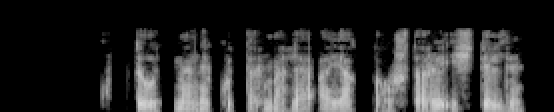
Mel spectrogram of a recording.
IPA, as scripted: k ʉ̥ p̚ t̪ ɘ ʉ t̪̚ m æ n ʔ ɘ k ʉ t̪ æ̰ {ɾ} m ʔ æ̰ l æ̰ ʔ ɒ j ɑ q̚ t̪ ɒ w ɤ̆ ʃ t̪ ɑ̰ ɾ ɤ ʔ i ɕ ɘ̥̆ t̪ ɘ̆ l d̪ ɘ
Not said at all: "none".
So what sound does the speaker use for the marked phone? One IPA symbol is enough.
ɾ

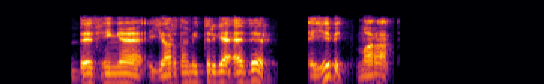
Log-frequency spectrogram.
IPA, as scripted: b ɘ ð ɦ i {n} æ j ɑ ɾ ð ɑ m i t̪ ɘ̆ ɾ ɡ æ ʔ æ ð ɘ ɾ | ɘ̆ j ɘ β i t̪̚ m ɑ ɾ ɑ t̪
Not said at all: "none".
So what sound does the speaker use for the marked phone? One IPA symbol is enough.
ŋ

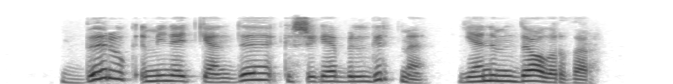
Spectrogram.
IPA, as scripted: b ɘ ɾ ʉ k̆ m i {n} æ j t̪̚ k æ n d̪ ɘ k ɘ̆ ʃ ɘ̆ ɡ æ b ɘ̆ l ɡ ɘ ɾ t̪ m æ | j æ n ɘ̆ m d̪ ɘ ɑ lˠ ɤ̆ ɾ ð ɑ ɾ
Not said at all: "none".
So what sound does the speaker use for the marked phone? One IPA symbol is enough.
n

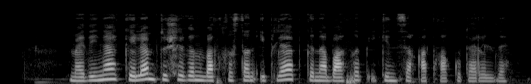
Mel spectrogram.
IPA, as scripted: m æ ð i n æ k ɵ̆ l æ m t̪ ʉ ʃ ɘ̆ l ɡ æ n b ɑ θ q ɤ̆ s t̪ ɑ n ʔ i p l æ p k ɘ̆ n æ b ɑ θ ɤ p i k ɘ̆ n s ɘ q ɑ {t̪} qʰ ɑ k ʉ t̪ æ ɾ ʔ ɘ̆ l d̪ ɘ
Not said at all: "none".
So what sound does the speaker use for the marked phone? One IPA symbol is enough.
t̪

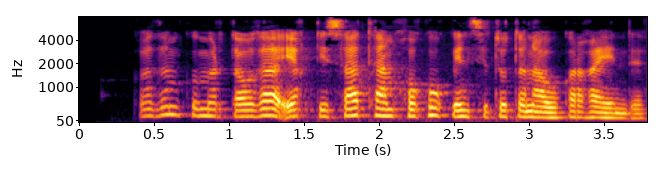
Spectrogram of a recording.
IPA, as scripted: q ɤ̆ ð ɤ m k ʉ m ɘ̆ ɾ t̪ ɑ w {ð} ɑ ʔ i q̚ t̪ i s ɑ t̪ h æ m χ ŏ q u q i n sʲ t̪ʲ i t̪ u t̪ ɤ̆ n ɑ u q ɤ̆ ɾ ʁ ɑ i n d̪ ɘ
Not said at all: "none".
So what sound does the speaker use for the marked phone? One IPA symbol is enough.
ð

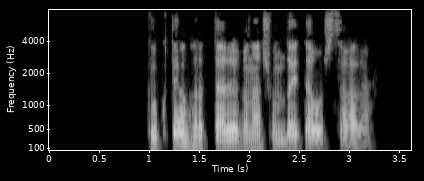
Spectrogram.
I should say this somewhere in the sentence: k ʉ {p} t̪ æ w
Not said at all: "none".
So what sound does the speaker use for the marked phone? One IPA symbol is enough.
k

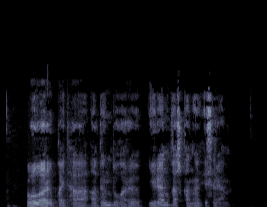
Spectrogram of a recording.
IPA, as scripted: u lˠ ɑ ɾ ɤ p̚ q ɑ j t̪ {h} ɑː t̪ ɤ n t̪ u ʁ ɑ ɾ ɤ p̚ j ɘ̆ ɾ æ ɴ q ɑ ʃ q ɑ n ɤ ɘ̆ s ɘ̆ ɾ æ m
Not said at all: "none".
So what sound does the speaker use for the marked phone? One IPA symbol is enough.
h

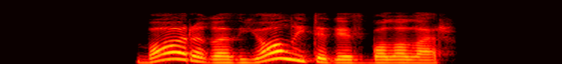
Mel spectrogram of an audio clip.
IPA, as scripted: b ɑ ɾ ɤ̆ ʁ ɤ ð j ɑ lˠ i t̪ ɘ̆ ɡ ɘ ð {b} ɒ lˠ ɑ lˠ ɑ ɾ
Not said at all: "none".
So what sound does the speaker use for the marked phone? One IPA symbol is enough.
b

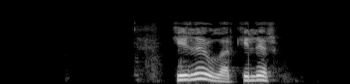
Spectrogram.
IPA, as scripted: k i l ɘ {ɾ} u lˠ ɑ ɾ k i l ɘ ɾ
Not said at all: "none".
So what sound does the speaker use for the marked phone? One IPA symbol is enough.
ɾ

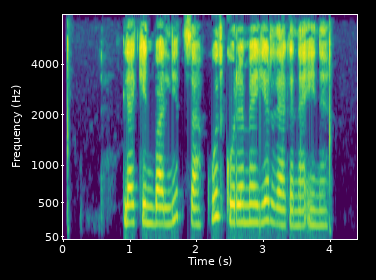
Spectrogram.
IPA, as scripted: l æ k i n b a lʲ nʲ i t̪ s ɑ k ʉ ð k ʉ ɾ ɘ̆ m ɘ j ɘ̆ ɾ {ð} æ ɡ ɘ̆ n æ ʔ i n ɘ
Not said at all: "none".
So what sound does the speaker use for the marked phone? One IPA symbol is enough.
ð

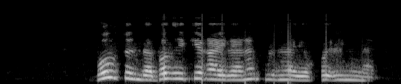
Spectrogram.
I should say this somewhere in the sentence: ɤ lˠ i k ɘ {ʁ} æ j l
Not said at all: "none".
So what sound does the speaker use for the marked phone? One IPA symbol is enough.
ʁ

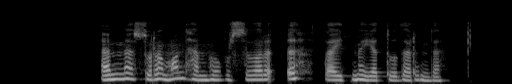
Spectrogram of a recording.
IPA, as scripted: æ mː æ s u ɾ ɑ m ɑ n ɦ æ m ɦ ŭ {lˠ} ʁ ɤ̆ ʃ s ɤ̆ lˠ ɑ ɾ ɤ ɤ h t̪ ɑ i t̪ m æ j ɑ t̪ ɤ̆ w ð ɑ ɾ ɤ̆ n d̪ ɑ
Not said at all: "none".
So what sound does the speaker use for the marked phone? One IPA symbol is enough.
none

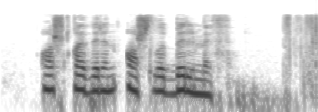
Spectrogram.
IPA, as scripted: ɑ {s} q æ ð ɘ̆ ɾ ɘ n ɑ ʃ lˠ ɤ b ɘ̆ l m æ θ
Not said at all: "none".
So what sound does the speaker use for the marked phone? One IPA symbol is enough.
ʃ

